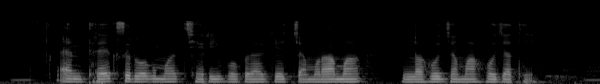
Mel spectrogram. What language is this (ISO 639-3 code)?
hne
